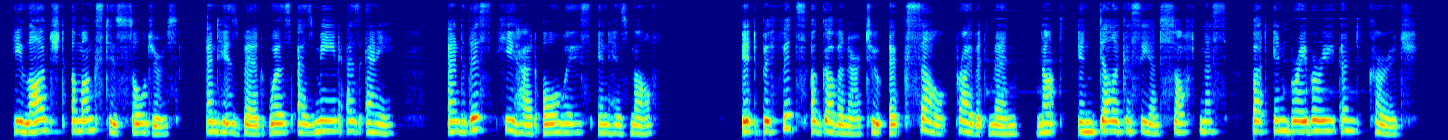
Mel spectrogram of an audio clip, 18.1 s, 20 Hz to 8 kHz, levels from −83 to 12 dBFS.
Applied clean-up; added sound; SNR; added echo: neural mask model DeepFilterNet 3.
